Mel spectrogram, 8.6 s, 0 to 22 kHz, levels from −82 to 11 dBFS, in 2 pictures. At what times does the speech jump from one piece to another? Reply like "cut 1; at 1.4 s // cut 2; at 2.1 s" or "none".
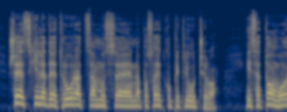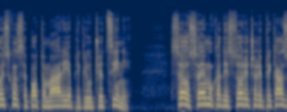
none

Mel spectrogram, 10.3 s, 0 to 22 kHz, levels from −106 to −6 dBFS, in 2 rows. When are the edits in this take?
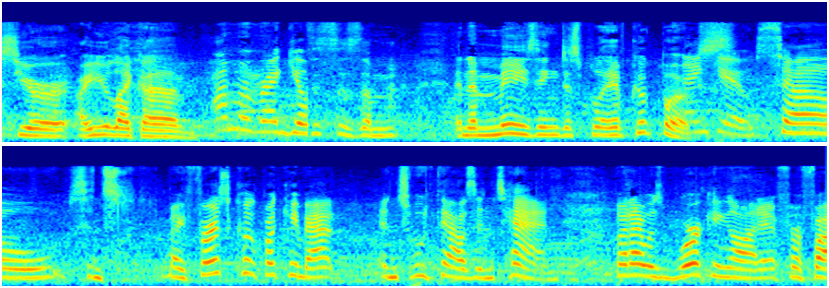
cut 1; at 1.9 s

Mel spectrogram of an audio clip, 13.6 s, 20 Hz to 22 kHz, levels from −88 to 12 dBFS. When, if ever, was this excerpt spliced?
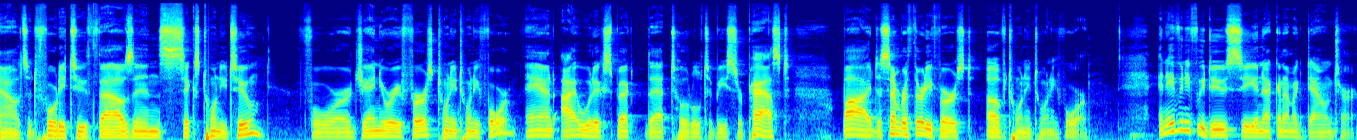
none

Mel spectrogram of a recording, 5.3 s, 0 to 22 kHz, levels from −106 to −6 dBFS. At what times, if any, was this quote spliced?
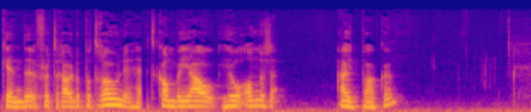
cut 1; at 1.4 s

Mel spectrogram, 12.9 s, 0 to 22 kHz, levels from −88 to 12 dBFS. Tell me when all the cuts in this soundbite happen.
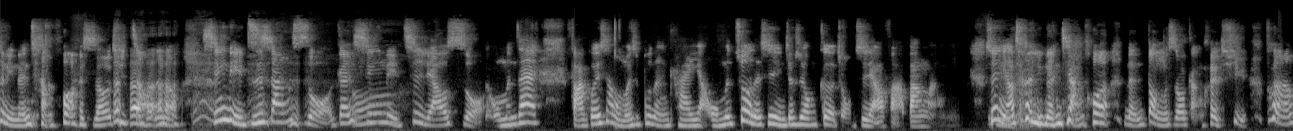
cut 1; at 4.9 s

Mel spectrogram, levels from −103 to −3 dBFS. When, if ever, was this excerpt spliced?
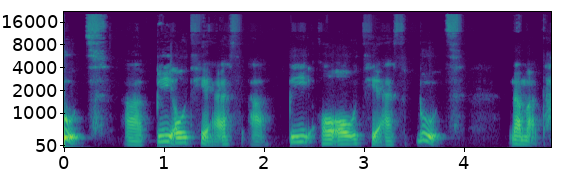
cut 1; at 1.1 s

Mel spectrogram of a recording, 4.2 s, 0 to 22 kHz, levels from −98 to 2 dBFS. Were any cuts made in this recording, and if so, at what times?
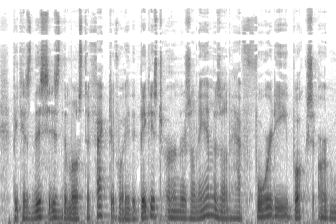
none

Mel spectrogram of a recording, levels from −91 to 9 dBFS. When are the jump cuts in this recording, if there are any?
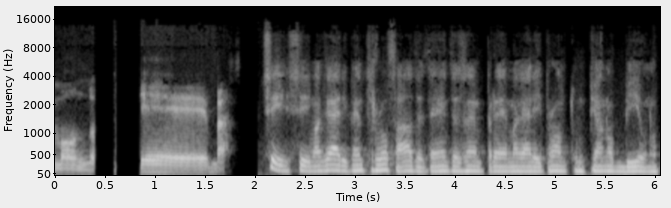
cut 1; at 2.5 s

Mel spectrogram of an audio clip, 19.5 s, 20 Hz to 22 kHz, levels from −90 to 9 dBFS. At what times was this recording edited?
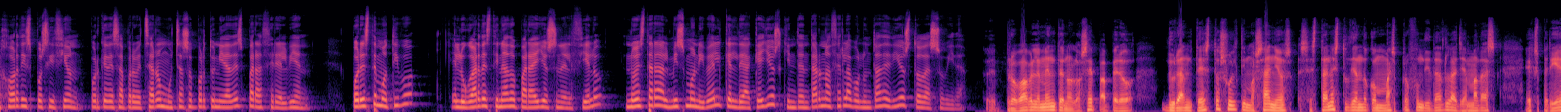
none

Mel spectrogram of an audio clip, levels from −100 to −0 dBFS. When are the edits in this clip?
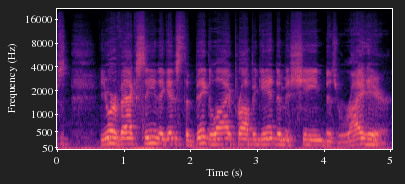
cut 1; at 4.0 s

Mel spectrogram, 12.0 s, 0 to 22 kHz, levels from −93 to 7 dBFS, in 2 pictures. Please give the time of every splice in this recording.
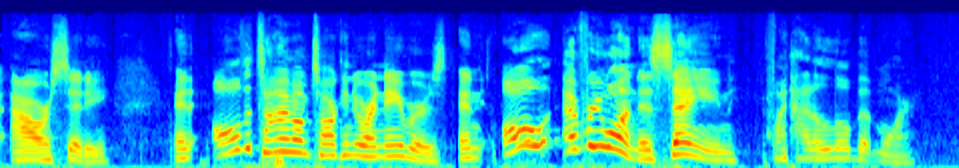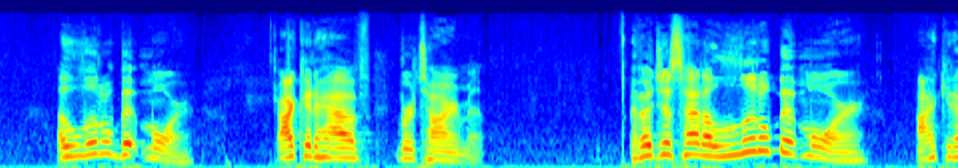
cut 1; at 4.9 s // cut 2; at 8.4 s

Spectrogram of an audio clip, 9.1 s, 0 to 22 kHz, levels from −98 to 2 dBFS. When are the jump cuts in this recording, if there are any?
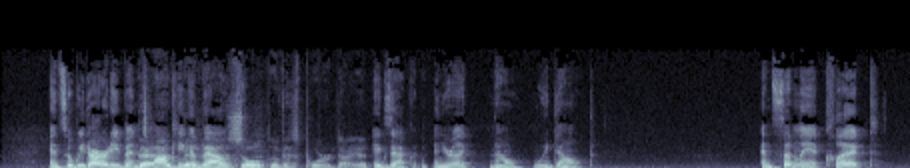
cut 1; at 4.3 s

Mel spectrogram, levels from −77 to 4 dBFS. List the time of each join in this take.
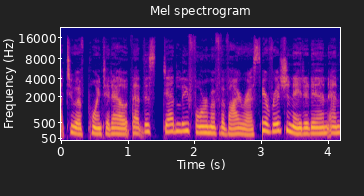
cut 1; at 3.0 s

